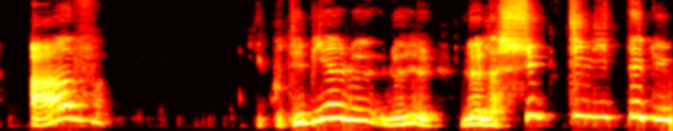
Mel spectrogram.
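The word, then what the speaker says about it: אב: premières consonnes aleph bête que l'on prononce ici dans le cas présent av av écoutez bien la subtilité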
